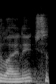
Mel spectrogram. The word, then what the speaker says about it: Lineage: Já si myslím, že to asi Lineage se to vyslovuje.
